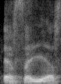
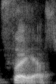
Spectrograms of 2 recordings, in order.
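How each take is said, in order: First: The name is spelled out letter by letter. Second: The name is said as a single word. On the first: The speaker calls it wrong. "you don't pronounce it like S A S, like I B M" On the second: The speaker calls it right. "You pronounce it S A S"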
